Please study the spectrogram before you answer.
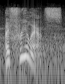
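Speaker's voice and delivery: ordinary talk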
